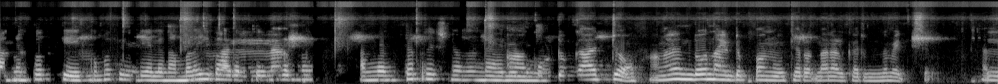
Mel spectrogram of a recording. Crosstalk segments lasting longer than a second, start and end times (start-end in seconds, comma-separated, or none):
1.2-2.8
